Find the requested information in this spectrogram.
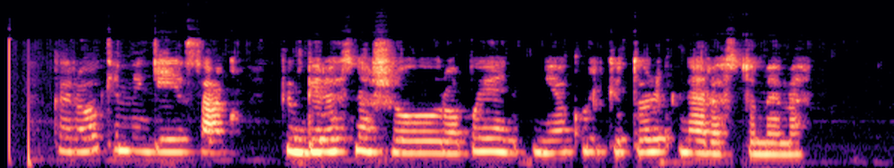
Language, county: Lithuanian, Kaunas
